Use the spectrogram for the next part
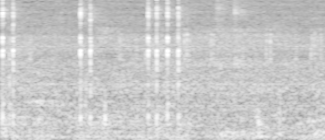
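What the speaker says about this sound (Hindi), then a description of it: "Ctrl+S के साथ इसको सेव किया" Computer keyboard keys clicking in two short bursts of taps, while saving an HTML file for a div and span lesson; crisp, close and fairly quiet, with no talking.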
